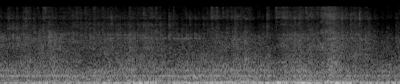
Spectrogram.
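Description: Cabin noise inside a moving city transit bus: a steady low engine and road rumble with a steady whine, and light clicking and rattling of the bus's fittings.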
